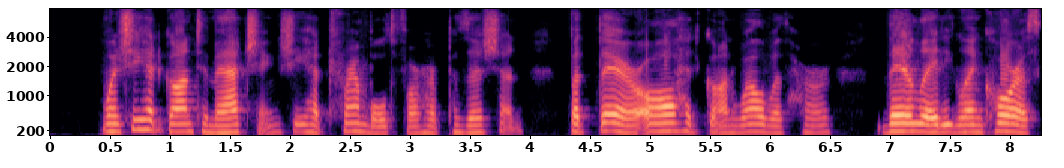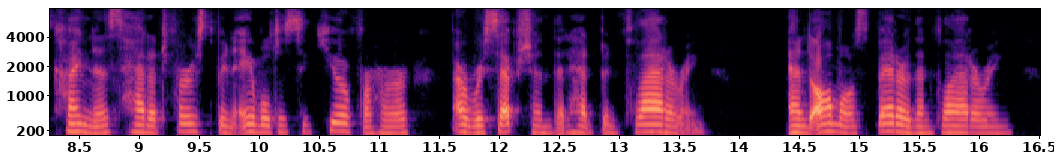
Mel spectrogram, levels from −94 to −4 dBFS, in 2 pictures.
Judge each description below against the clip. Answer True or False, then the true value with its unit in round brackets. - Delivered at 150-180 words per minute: True (160 wpm)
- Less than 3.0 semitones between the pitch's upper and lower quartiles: True (2.4 semitones)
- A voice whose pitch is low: False (165 Hz)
